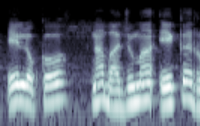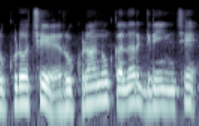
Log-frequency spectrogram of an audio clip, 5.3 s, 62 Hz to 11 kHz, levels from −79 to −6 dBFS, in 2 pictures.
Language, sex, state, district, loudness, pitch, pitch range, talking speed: Gujarati, male, Gujarat, Valsad, -15 LUFS, 155 Hz, 140-170 Hz, 110 wpm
